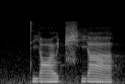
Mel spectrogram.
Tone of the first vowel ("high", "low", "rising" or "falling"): high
